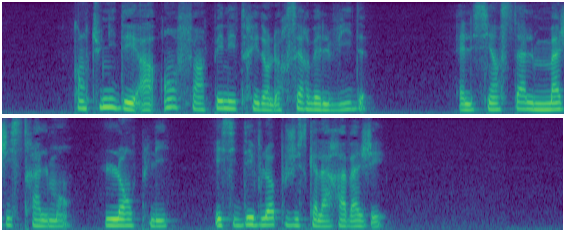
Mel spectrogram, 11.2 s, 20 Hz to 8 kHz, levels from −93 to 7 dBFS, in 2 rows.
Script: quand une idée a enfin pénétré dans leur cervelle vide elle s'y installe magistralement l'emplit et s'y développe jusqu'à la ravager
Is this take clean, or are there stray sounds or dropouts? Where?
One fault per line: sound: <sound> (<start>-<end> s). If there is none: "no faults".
no faults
